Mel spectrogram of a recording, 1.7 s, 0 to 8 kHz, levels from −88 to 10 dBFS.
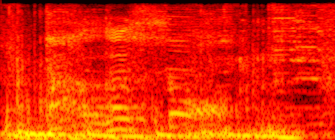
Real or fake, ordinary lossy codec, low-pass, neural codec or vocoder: fake; none; 7.2 kHz; codec, 44.1 kHz, 3.4 kbps, Pupu-Codec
